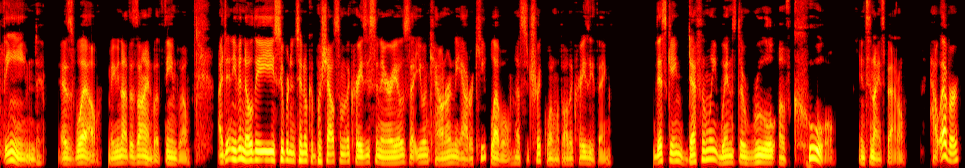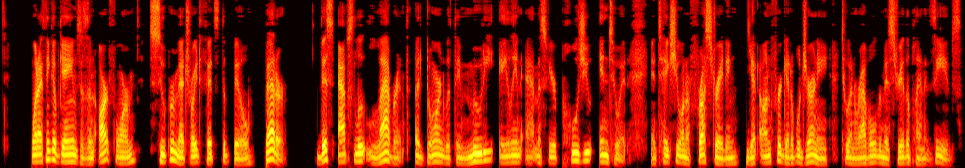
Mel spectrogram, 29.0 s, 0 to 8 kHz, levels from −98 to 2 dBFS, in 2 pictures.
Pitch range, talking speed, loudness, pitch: 100-130 Hz, 205 wpm, -26 LUFS, 110 Hz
